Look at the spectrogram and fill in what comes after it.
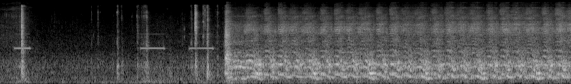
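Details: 2002 Proton Wira parked 12 years, start attempt: a few clicks, then steady cranking that never catches; no fuel pump buzz was heard.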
